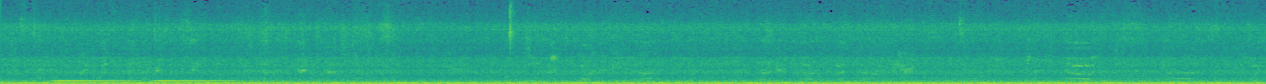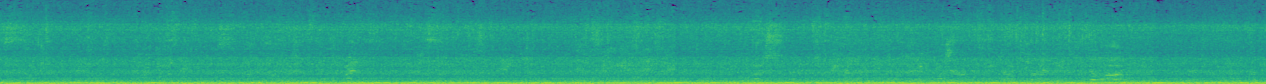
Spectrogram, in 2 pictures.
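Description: A jet engine roars steadily with a low, constant drone.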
